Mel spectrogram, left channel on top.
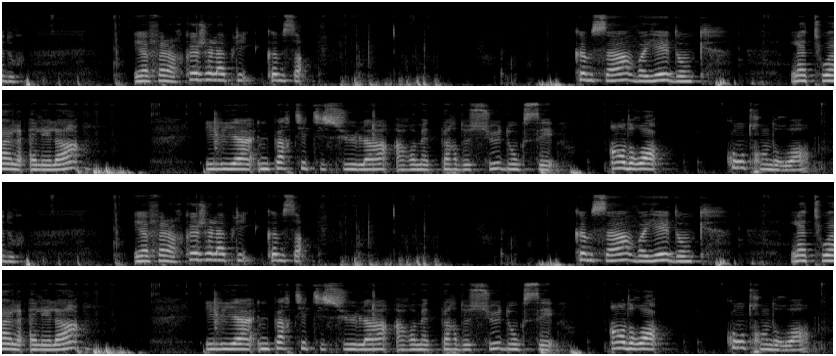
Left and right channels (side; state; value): both; identical; correlation 1.00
